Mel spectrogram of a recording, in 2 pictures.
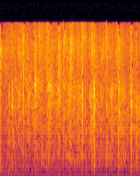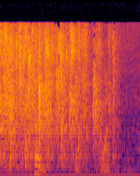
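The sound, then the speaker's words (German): Audience applause welcoming a guest, many quick hand claps fairly loud for a few seconds, then thinning and fading away into near quiet. “Also der kriegt einmal von uns jetzt einen Beifall, dass er gekommen ist.”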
